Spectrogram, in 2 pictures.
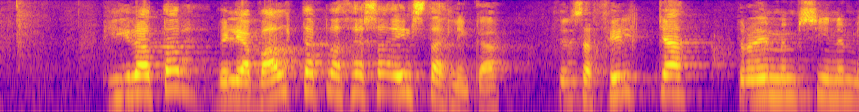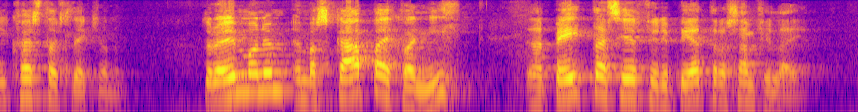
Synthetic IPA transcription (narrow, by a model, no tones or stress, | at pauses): pʰiɾat̪aɾvɪljavalt̪ɛplaθɛsːaejnst̪ajhliŋka | t̪ʰɪlɛsaðfɪlcat̪ɾœːɥmʏmsiːnʏmikʰvɛ̥st̪aksleːjcɔnʏm | t̪ɾœːɥmanʏmʏmaðskaːpaɛhkvaniht̪ | ɛðaðpeːjt̪asjɛɾ̥fɪɾɪɾpɛːt̪ɾasamfɛːla̰ːjɪ̰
